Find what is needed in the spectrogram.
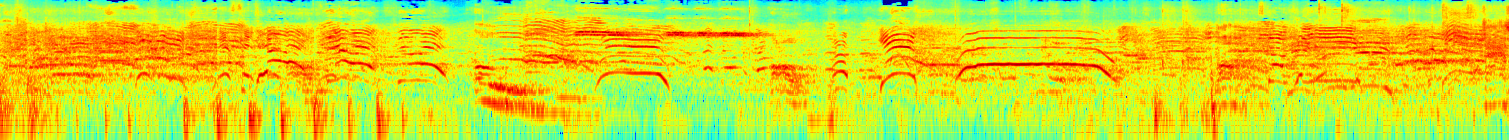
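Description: A bleacher crowd cheering and shouting, full of high-pitched children's shrieks and yells, a few of them held for about a second.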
